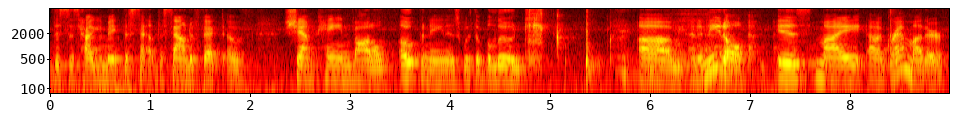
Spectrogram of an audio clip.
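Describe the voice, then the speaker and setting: A guest speaker from New York City, a radio drama actress and sound effects performer, shares personal anecdotes with a club audience. Her voice is slightly low and animated, and she slips into remembered dialogue as she goes. The club meeting room is noisy, with faint sound around her.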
